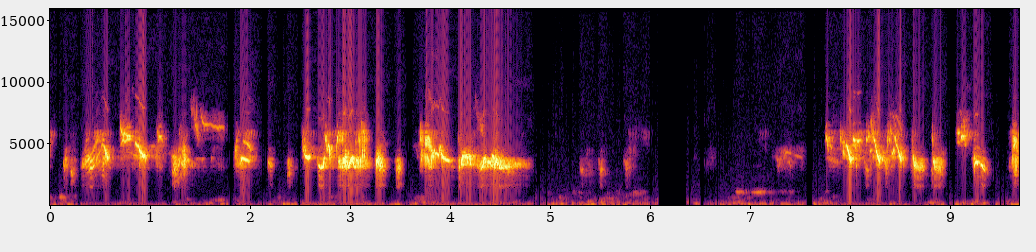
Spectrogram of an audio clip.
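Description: Forest wagtail giving high, rapid twittering chirps in two bursts of several seconds each, separated by a brief pause, with a quiet background.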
